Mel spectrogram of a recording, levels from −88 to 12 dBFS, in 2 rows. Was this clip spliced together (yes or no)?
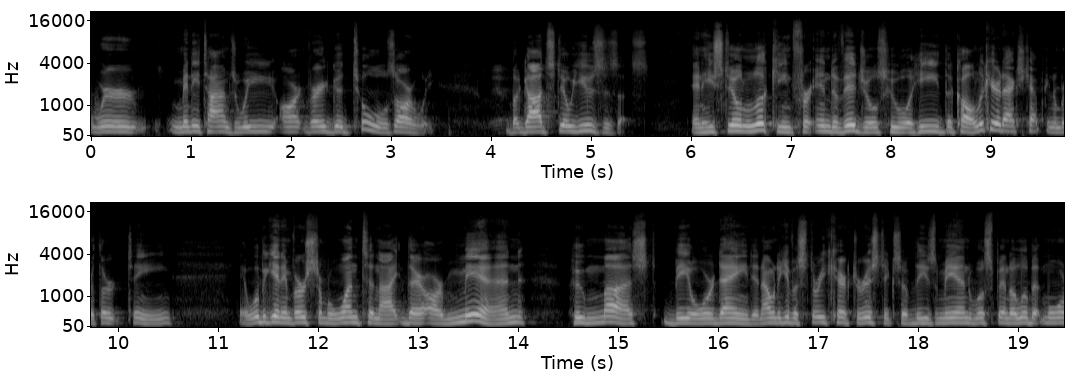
no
